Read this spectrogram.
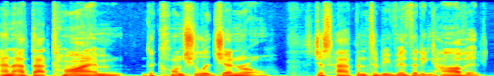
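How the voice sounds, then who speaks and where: A man's voice: medium pitch, normal speed, a bit bright, no echo. Man with a broad Australian accent, dry close sound. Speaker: interview guest, health-tech founder. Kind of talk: conversational interview, explaining his work.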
